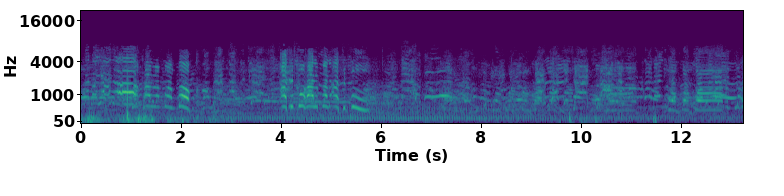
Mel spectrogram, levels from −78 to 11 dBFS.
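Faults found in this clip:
Brief smeared, phasey patches at 4.15–4.21 s and 10.04–10.10 s. AAC frame loss with concealment: decoder re-synthesised from the previous spectrum for 42.7 ms, fitting one lost frame each.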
